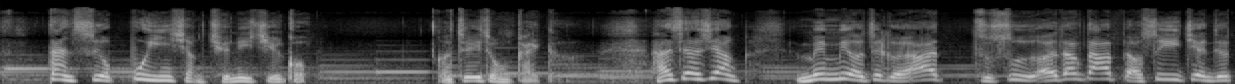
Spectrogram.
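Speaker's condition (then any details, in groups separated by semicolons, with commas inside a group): No condition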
